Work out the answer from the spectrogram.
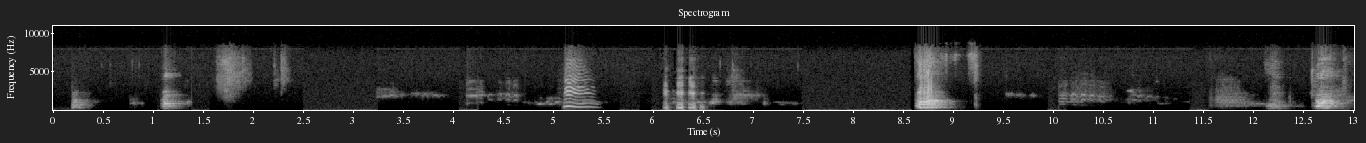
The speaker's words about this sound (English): My dog is barking at the television.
